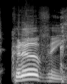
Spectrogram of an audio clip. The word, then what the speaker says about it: Kraven: É Kraven. Ele muda a sílaba tônica e usa o seu sotaque gaúcho para nos seduzir e encantar.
